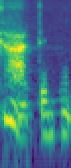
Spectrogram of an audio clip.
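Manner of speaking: soft, quiet whisper.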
